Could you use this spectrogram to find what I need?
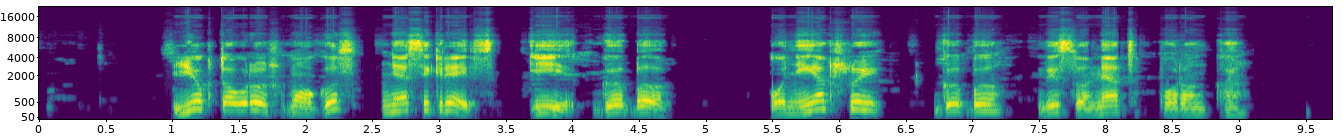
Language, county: Lithuanian, Tauragė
